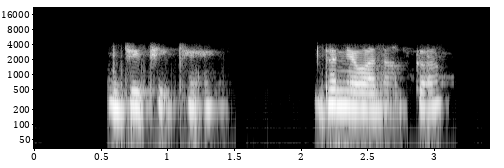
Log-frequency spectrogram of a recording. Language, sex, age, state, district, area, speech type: Hindi, female, 30-45, Madhya Pradesh, Betul, urban, conversation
